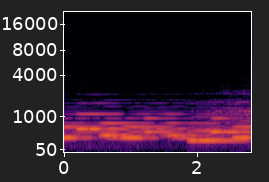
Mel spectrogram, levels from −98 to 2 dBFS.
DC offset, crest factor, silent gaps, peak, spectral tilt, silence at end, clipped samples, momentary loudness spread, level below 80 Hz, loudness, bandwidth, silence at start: under 0.1%; 10 dB; none; -26 dBFS; -10.5 dB/octave; 0 s; under 0.1%; 6 LU; -88 dBFS; -38 LUFS; 2.6 kHz; 0 s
